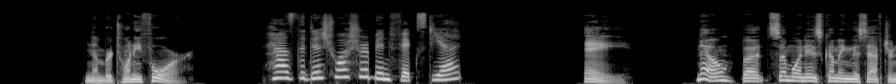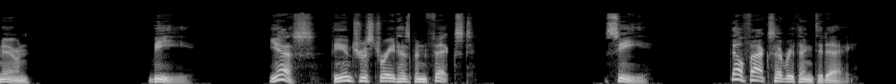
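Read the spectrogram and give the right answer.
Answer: A: No, but someone is coming this afternoon.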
